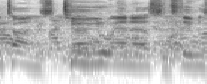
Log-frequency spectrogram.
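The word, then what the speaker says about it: Tuns: And now we're walking over to a place called the 3 Tons, possibly the oldest place in town. Tons. You sure? Ton, yeah. You sure it's pronounced ton?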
